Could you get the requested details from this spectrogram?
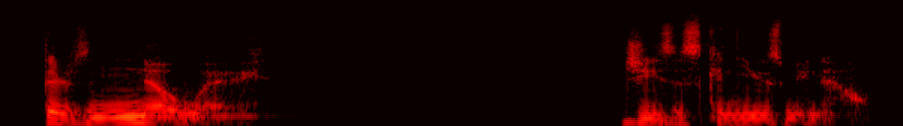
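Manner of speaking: mumbling, low and quiet. Acting out a man who feels he failed everyone, walking to his room, muttering under his breath. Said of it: "he mutters under his breath".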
